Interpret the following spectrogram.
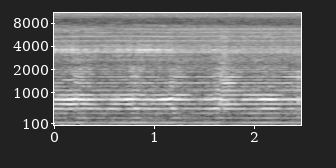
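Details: CNC 3018 router, X axis: steady buzzing stepper tones with a thin high squeak as the axis moves; the axis shifts position, apparently skipping steps.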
